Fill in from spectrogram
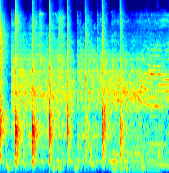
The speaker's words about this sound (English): I decided that I'm going to go vegan. Okay, let's clap that up. Yeah. Let's clap that up.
